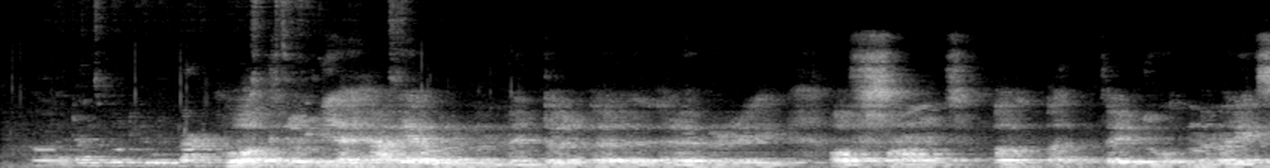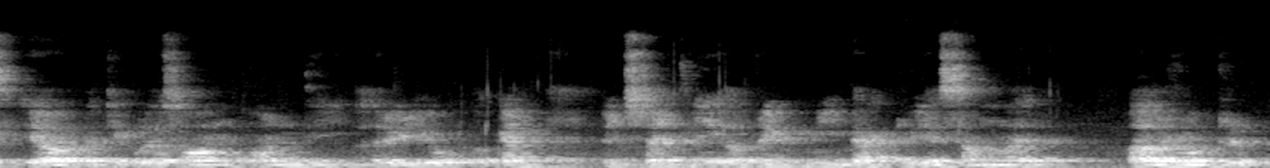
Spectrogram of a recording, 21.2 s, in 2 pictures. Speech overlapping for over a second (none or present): present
